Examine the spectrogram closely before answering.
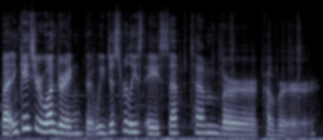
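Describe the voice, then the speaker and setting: A woman's voice: medium pitch, lively intonation, measured pace, soft background music. A young adult woman streamer in casual, rambling livestream chat, playfully teasing her viewers.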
